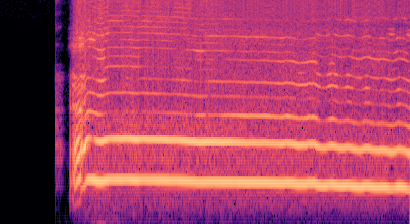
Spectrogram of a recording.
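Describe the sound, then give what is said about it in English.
A person imitates a wolf howl with their voice, head tilted up, a single loud, sustained note that holds steady and slowly sinks in pitch for about two and a half seconds. “Tilt my head up and I let out a very orc-like wolfish howl.”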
